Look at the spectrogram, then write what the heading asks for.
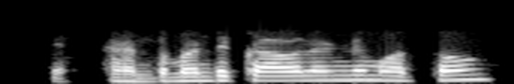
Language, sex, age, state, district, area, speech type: Telugu, male, 30-45, Andhra Pradesh, N T Rama Rao, urban, conversation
